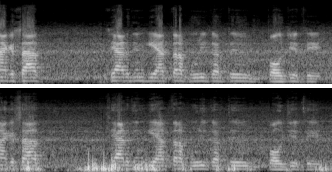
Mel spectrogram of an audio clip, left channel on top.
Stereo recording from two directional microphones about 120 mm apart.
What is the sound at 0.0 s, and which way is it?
A man's voice, 25° right (ahead or behind).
